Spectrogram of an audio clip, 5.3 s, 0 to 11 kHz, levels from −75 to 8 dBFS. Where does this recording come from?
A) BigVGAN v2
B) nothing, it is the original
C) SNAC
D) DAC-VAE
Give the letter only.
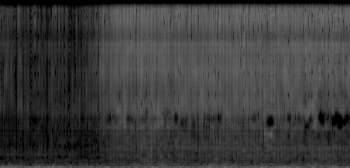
A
